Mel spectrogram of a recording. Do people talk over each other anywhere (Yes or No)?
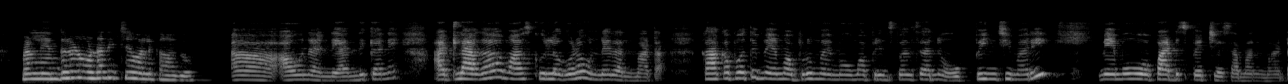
No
